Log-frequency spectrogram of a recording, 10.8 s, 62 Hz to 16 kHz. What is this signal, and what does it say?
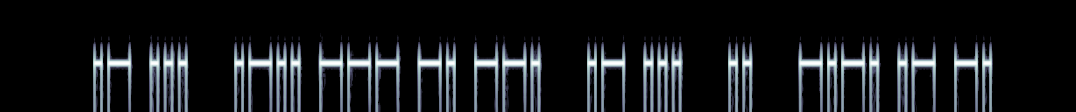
Morse code, heard as a keyed tone, about 17 wpm, 700 Hz. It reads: AS LONG AS I CAN
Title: Sets of 5 Words Encore2 17wpm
